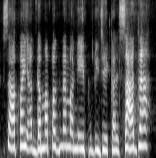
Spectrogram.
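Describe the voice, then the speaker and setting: Actress as chummy ilocano lady friend in a radio drama, really high sharp voice. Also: moderate pace.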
